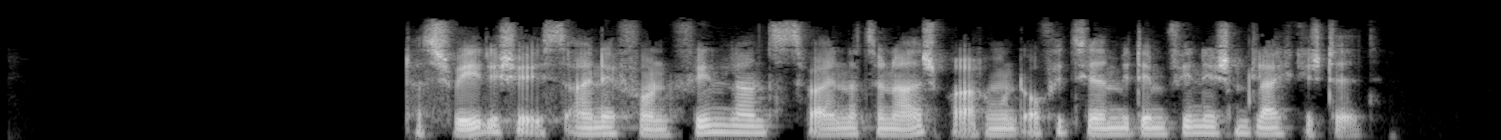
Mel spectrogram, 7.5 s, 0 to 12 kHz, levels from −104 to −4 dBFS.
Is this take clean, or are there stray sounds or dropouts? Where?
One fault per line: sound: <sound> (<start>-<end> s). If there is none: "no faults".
no faults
